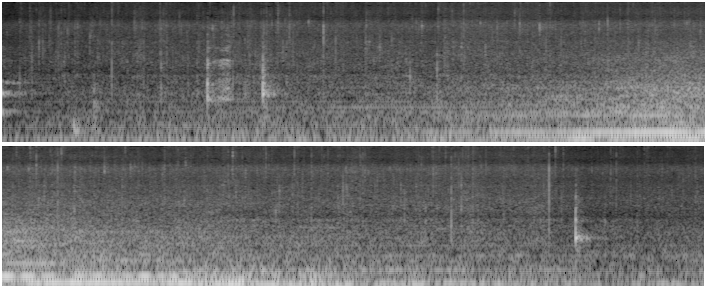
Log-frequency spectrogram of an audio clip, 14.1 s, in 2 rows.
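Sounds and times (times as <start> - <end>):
food sizzling in hot oil: 0.0 - 14.0
metal spatula scraping pan: 2.0 - 2.5.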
